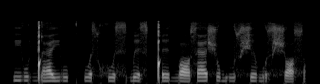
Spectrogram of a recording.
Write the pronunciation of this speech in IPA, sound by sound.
j u ɡ͡ǃ æ j u kʷʰ æ s xʷ e s ɓ e s ǃ e ɠ ɒ s æ ʃ o bʱ u s ʃ e ɡʷ e s ʃ ɒ s

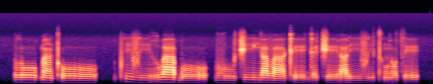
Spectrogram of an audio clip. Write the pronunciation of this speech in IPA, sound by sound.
l oː˦ ɓ ã˦ kʼ oː˦˨ | pʰ i˦˨ v iː˨ r w aː˦ ɓ oː˨ | ɣ uː˨ t͡ʃ iː˦ j a˦ β aː˨ kʼ eː˨ ɡ ɛ˨ t͡ʃ eː˨ ɾ a˦ ɾ iː˦ v i˨ tʰ ũ˨ ɾ ɔ˨ t͡s e˨

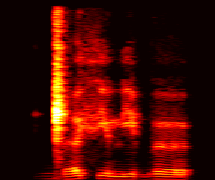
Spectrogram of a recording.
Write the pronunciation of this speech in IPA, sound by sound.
ɡ͡ǁ ə fʲ ɵ mʲ e b ɵ

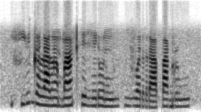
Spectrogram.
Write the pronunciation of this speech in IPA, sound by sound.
fʲ ʉ d ɐ l a l ɐ̃ ɓ ã kʰ e ɦ e ɾ ɵ ɾ ũ v i p i v ɐ r a p a ɡ ɹ u

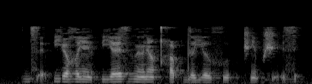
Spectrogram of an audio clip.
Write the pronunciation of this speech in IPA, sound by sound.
d͡z ɛ̰ p j ʏ ʁ j ẽ ɾ ə̰ p j ɛ z ð ə̃ ɾ ẽ qʰ ʏ p d ə j ə xʷ ə˞ p t͡ʃ ẽ p ʒ ḛ z

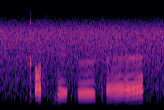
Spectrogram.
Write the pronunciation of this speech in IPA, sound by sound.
kʼ ɑ s ɡ ɛː ɦ œː tʼ æː

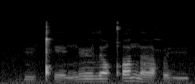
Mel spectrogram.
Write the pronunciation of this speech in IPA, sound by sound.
y˨ ǃʰ ɪː˨ ŋ øː˦ l œ˦ qʼ œ˦ ŋ ɐː˨ ħ y˨

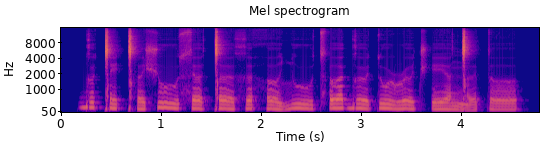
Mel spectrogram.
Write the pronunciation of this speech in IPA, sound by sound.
ɡ ɵ˥ ǀ e˧ ǀʰ ə˩˧ ʃ uː˥˧ s əː˧˩ ǀ əː˧˩ x ə˧ h ɤː˧˩ ʎ uː˥˧ t͡sʼ ɤ˥ ɐ̯ ɡ ɵː˥˧ t uː˥˧ ɭ ɵ˥˧ t͡ʃʼ eː˧ ɐ̯ ŋ͡ǀ ə˩˧ t ɤː˧

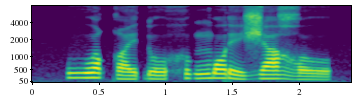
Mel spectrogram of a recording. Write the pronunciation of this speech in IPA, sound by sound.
β o˦ qʷ e˨ ɗ o˨ h ʊ˦ ŋ͡m ɔ˦ ɾ e˨ ʒ a˦ ʁ o˨

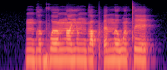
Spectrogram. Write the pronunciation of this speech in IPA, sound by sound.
ŋ ɡ œ ɡ w œ ŋ ã j ə̃ ŋ ɡ a pʼ ɛ n ə w ə̃ t e

